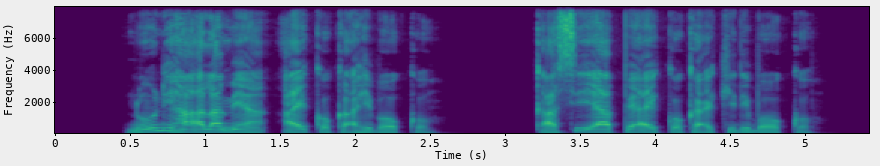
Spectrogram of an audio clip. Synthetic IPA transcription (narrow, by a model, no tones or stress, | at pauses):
nuːnɪhɐːlɐmɪjaːɐjkːɔkːɐːhɪbo̞ːkːɔ̰ | kʼɐsːɪɪjaːpːɛɐjkːɔkːɐɛkːɪd̪ɪbo̞ːkːɔ̰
